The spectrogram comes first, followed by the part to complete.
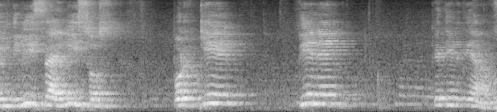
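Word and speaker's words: ἴσος: Y esa palabra en hebreo que utiliza igual es la palabra isos. ¿Ya? No sé si estará bien escrito, pero así se pronuncia.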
